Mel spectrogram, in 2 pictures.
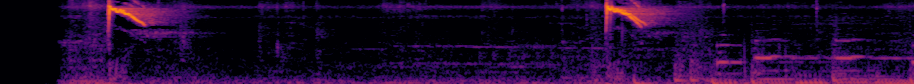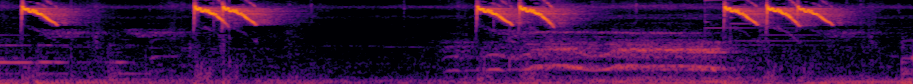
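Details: Female Oriental white-eye calling to prompt males to sing: sharp, thin, downward-sweeping chirps, single or in quick pairs, spaced irregularly by one to two seconds, with a faint low hum beneath.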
